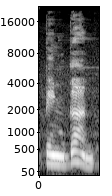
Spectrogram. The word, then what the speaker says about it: pinggan: First syllable ping, second syllable gan. The accent is in the second syllable, so we say this Tagalog, pinggan.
